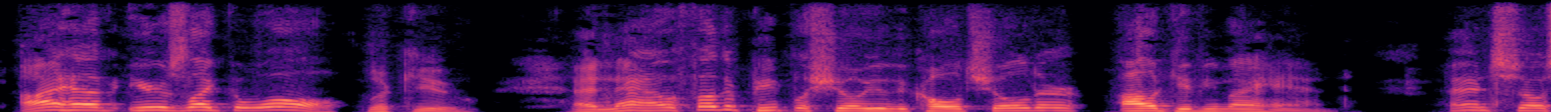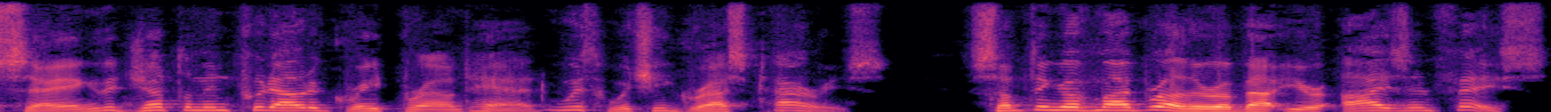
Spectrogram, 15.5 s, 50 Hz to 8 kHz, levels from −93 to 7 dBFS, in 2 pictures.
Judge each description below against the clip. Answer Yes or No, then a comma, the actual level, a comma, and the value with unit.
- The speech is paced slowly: No, average, 185 wpm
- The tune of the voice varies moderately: No, wide, 6.2 semitones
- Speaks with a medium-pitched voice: Yes, medium, 175 Hz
